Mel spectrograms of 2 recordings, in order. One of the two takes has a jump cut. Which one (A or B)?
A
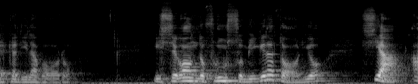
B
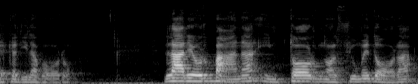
B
